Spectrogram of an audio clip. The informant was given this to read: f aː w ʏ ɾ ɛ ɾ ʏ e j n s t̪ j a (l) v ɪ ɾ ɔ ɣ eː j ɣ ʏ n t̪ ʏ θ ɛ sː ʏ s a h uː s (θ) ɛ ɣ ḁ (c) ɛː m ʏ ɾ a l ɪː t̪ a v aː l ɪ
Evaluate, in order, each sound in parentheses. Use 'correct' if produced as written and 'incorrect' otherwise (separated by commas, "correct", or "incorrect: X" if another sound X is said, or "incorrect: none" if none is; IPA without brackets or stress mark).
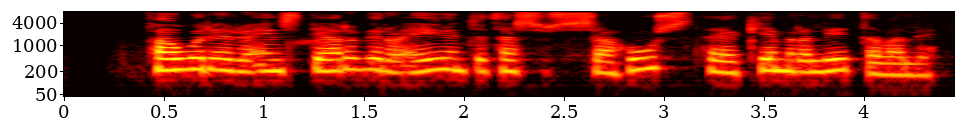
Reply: incorrect: ɾ, correct, incorrect: cʰ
